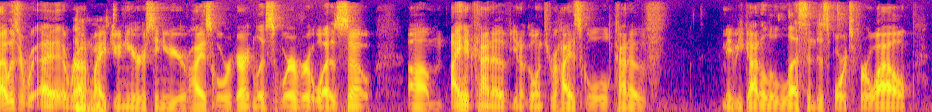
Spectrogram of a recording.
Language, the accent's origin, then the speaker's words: English; Palmdale, California, United States; he's from Palmdale, which is where I'm from. I was born in Lancaster, but, like, we lived in Palmdale.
